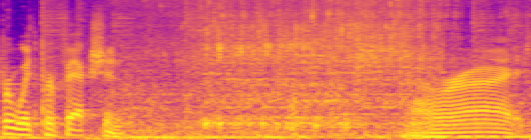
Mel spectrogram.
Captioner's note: slurping sound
